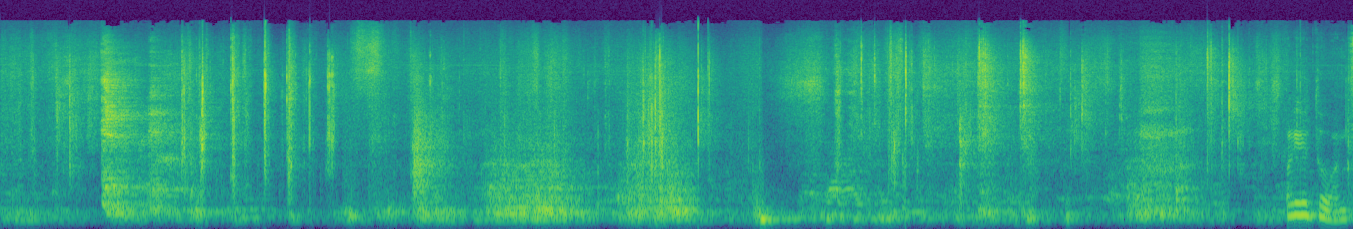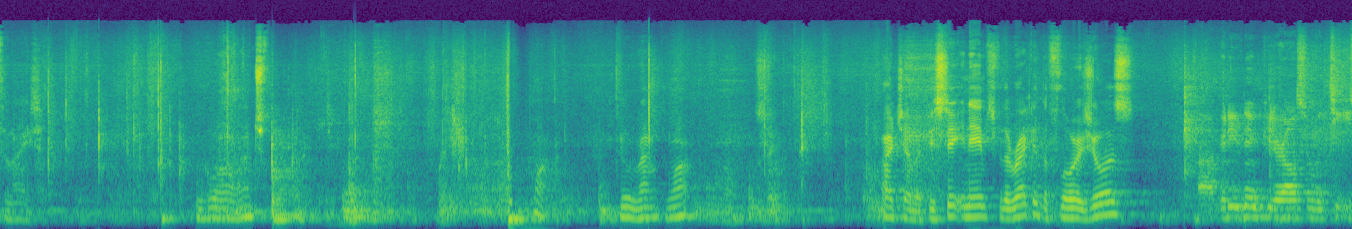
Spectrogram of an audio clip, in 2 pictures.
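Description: A man speaks calmly into a microphone, reading out.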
